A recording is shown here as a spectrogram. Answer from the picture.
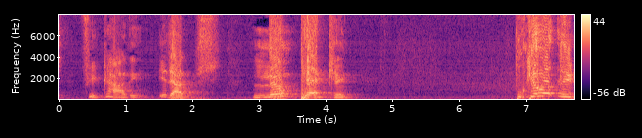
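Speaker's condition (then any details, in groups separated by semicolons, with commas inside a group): Cerebral palsy; no speech as child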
